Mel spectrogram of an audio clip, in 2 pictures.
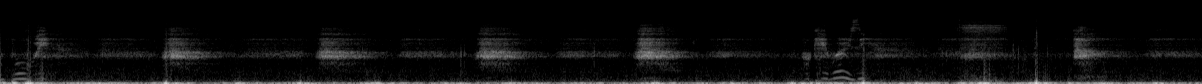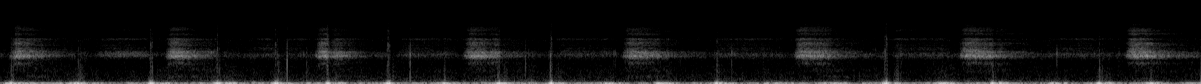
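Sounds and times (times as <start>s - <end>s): person breathing hard: 0.6s - 8.0s, 8.7s - 24.0s.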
